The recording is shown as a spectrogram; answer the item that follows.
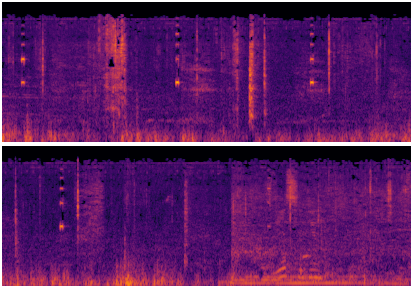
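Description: Handheld paint thickness gauge giving a short high beep each time it takes a reading on the car's paint, four beeps a couple of seconds apart. Handling knocks and low rumble on the microphone throughout, with a steadier low rumble near the end.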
